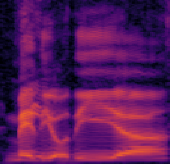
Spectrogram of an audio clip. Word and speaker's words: mediodía: And you'll notice words right away that start to rhyme with fotografía, Alegría, alegría, mediodía. filosofía. All of those etcétera. ia ending words use an accent on the I.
